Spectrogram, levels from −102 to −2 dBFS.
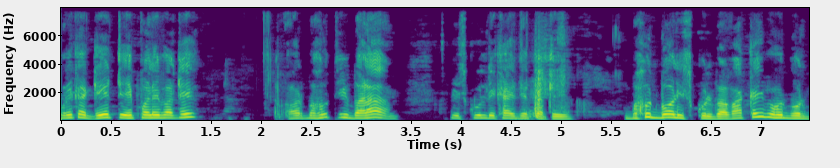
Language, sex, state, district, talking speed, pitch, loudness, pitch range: Hindi, male, Uttar Pradesh, Deoria, 160 wpm, 180 Hz, -16 LUFS, 165-210 Hz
